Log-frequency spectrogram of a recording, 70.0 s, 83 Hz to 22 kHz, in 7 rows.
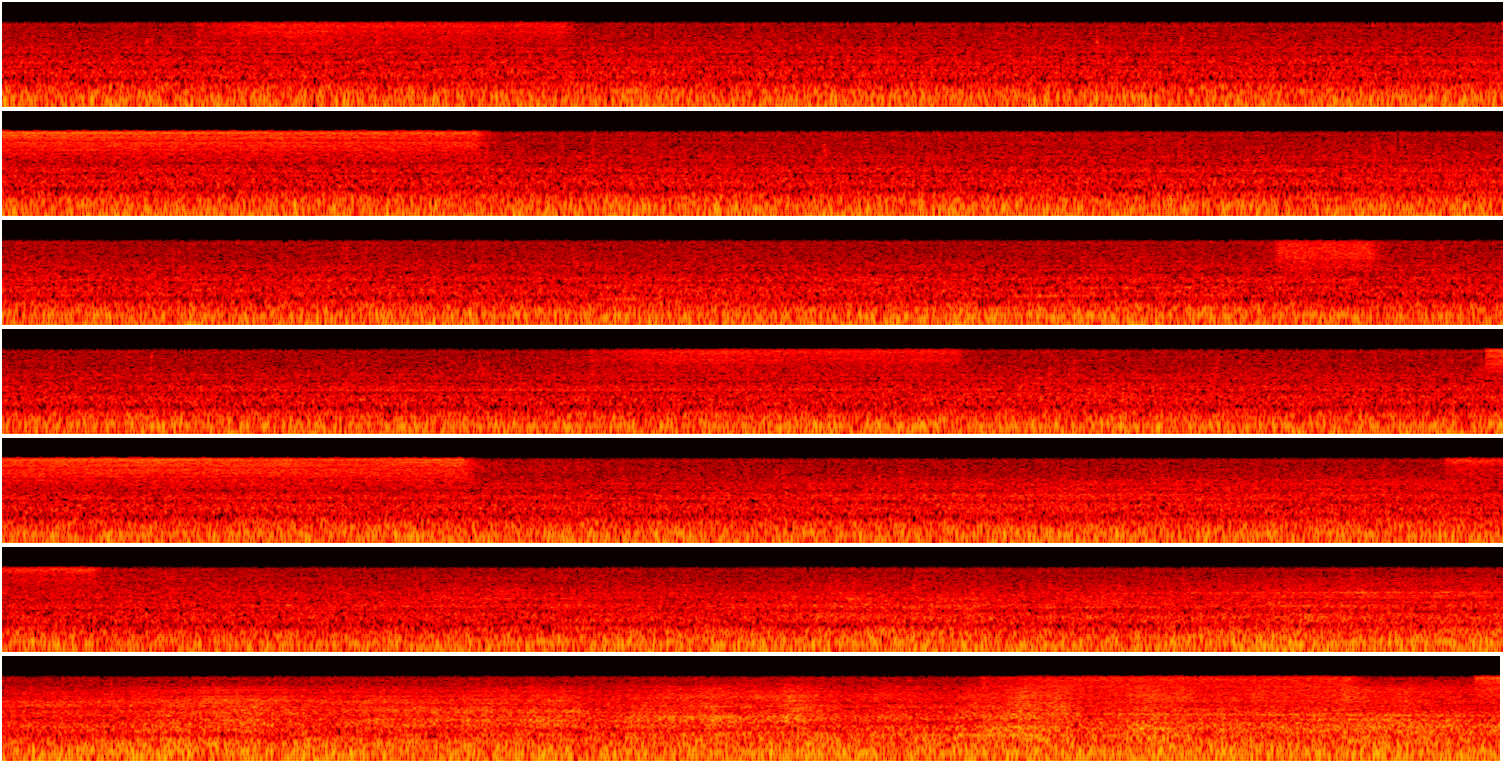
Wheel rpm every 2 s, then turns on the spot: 0, 0, 0, 0, 0, 0, 0, 0, 0, 0, 0, 0, 0, 0, 0, 0, 0, 0, 0, 0, 0, 0, 0, 0, 0, 0, 0, 0, 0, 0, 0, 0, 0, 0, 0.
none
